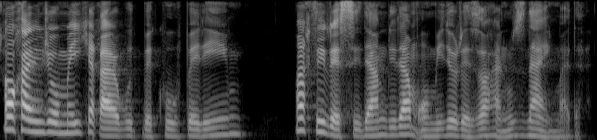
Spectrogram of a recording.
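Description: Low-voiced woman reading a novel aloud. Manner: expressive, storytelling. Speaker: audiobook narrator. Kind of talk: first-person novel reading.

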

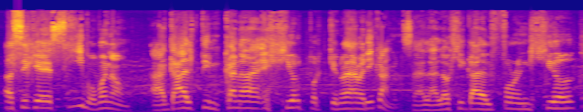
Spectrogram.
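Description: A man's voice: high-pitched, fairly quick, sharp tone. A man with a Chilean accent doing casual wrestling commentary in a slangy, jokey, enthusiastic fan's way. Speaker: wrestling commentator, podcast host.

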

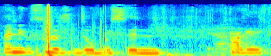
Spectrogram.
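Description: A woman casually commenting while opening rewards in a mobile game, excitable and slangy, swinging between quiet counting and loud outbursts. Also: medium pitch, fast talker, background noise. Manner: uses youth slang. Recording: game music playing underneath.

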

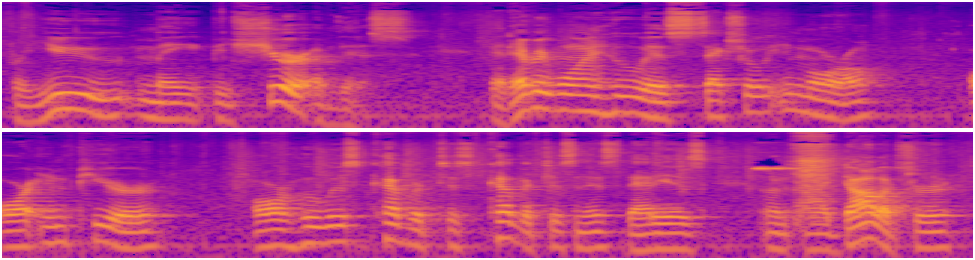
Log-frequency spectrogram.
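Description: A man hosting a casual livestreamed Bible study at home, chatting and then reading scripture slowly with emphasis. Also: mid-range voice. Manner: slow, deliberate reading with emphasis. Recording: echoey room, faint background noise.

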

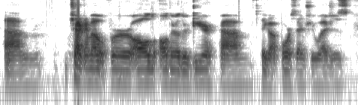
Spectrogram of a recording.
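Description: Co-host guy, lowish voice but bright, lots of ums, easygoing sponsor plugs. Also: little pitch movement, low-quality recording. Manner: halting, many fillers, reads sponsor plugs. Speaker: podcast co-host. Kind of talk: casual podcast chat.

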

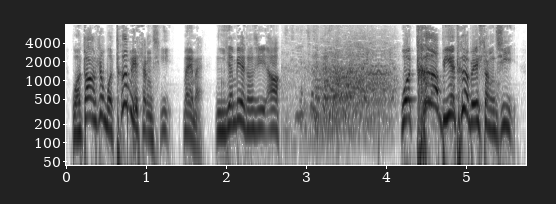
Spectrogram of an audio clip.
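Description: A man's voice: high-pitched, huge pitch swings, normal speed, vocal fry, background noise. A man with a Northeastern Mandarin accent hosting a live-stream relationship advice show, chatting on the phone in a brash, joking, big-brotherly way. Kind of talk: casual phone counseling chat on a live stream.

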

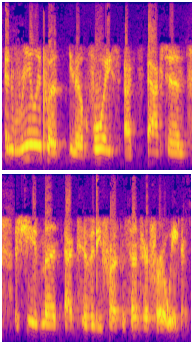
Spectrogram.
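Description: A woman talking over the phone as an event organizer, pausing often with filler sounds. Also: low-pitched, bright, forceful tone, rough recording. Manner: hesitant, many filler sounds. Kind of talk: phone-in interview.

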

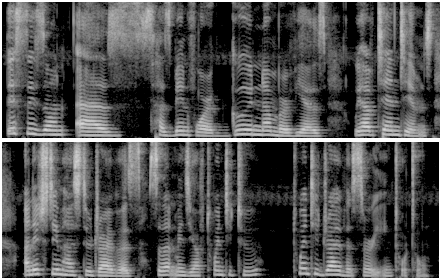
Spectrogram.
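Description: A woman's voice: a little high, a little slow, warm tone. A Ugandan woman hosting a solo podcast, chatting and explaining things patiently for newcomers, correcting her own slips as she goes. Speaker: podcast host.

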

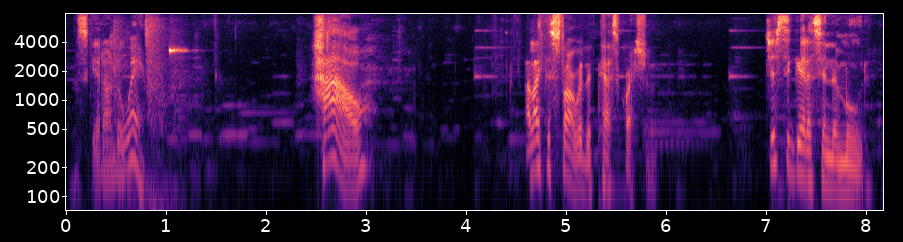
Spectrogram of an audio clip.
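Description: A man's voice: fairly high pitch, sing-song, a little slow, gravelly, pauses often, fairly bright tone, soft background music. Laughing, chatty male game host. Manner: chatty, jokey, laughs often. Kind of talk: casual hosting of an online trivia game.

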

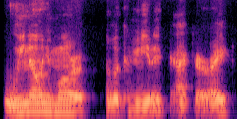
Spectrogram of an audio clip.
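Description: Male podcast co-host, husky lower voice, animated casual storyteller. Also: fairly quick, narrow, tinny audio. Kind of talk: casual movie review chat.

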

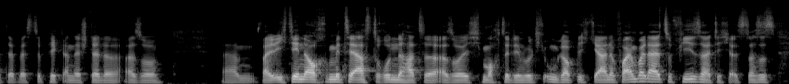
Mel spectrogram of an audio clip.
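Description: A man talking casually and enthusiastically as a panelist on a sports podcast, with frequent fillers. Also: fairly low pitch.

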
